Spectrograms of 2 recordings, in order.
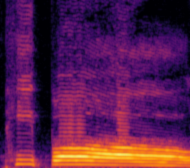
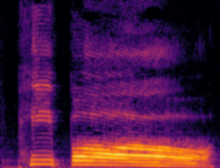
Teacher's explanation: people it's not pronounced people with your tongue not moving it's people with your tongue slowly moving up and your jaw remaining down stretch out that l sound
